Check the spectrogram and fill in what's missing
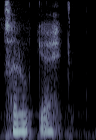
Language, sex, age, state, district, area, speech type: Manipuri, female, 18-30, Manipur, Thoubal, rural, spontaneous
